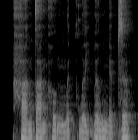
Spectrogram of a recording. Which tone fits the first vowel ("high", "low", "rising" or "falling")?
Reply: low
